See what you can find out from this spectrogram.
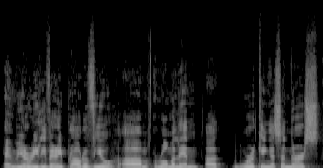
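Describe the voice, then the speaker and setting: A male news anchor in a TV studio, asking measured interview questions with frequent ums. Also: on the high side, level tone. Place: television studio.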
